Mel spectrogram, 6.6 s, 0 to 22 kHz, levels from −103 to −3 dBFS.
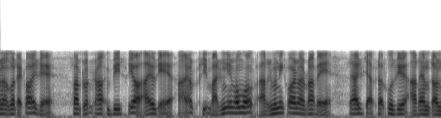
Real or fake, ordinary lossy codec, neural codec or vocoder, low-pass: fake; none; autoencoder, 22.05 kHz, a latent of 192 numbers a frame, VITS, trained on many speakers; 3.6 kHz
